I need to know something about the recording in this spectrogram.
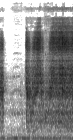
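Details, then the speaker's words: VCR playing a VHS-C tape: a squeak, brief pause, then a harsh, hissy scraping rubbing on continuously before the VCR shuts down; tape dragging in the transport, player or tape at fault, unclear which. "do you have VHS SE tapes and when you put them in a VCR or one of a few things can happen but you hit play you hear squeak and then you got this going"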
